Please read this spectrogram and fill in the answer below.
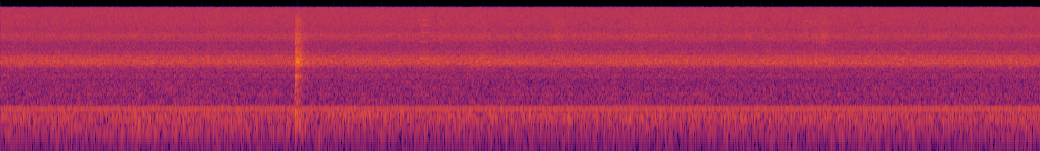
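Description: Wall-mounted air conditioner running with a steady hum and a constant low tone. One sharp click about six seconds in.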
